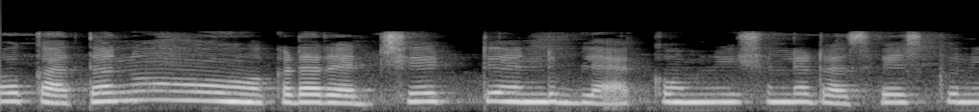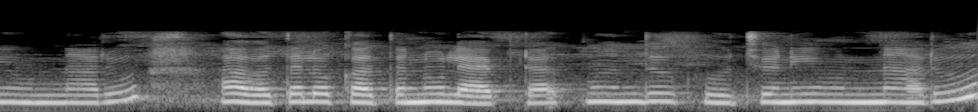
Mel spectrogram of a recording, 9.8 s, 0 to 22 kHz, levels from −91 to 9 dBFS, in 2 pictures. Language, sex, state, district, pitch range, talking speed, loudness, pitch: Telugu, female, Andhra Pradesh, Anantapur, 255-280 Hz, 115 wpm, -14 LUFS, 265 Hz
